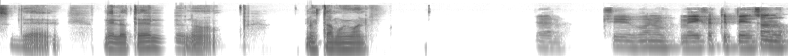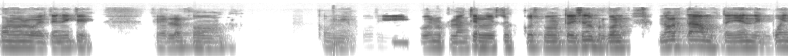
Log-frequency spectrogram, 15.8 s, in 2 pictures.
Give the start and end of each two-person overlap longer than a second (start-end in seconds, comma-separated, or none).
none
